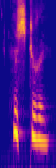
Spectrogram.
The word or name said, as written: history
